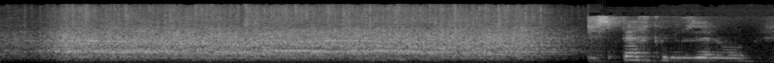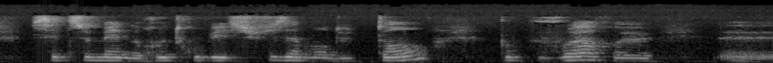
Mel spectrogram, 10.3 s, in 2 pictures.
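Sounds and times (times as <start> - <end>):
applause from large group in parliament chamber: 0.0 - 4.0
speech: 4.0 - 10.3.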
